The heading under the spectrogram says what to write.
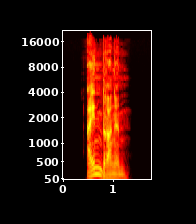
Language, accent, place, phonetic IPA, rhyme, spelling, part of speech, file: German, Germany, Berlin, [ˈaɪ̯nˌdʁaŋən], -aɪ̯ndʁaŋən, eindrangen, verb, De-eindrangen.ogg
- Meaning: first/third-person plural dependent preterite of eindringen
